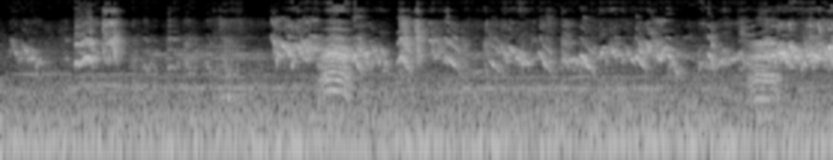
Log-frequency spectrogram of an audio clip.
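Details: A flock chirping at dawn: dense squawks and chips overlap, with a couple of rapid rattling trills standing out, over a constant low rumble.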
